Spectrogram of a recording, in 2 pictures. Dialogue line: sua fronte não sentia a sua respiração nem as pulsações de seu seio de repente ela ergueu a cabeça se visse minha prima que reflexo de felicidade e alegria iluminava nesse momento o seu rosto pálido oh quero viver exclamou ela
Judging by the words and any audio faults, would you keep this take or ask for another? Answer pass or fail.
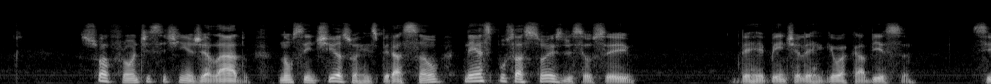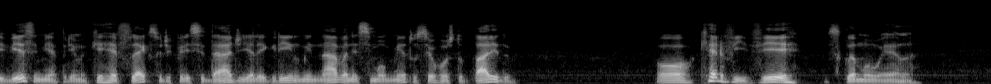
fail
